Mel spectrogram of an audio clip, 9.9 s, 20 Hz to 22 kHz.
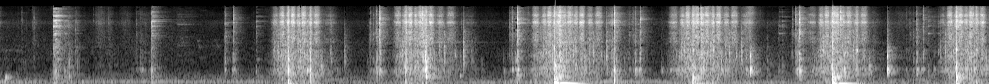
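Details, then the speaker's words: Repeated recoil pulls on a four-stroke portable generator engine after setting intake and exhaust valve clearance at TDC (about 0.15-0.25 mm), each a rattly burst ending in a sharp pop, showing compression is present and the adjustment is correct. "Nah, terdengar suara letupan. Itu berarti kompresi sudah ada dan pengaturan sudah dipastikan tepat."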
